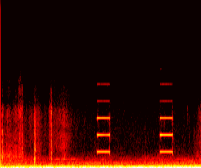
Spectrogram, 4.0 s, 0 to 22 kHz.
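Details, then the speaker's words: KTM Freeride E-XC electric dirt bike during a battery range test on muddy trail: two clear high-pitched beeps about a second apart over low outdoor rumble, code 11 low-battery warning. "it beeps like that to let you know that the battery's dead"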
